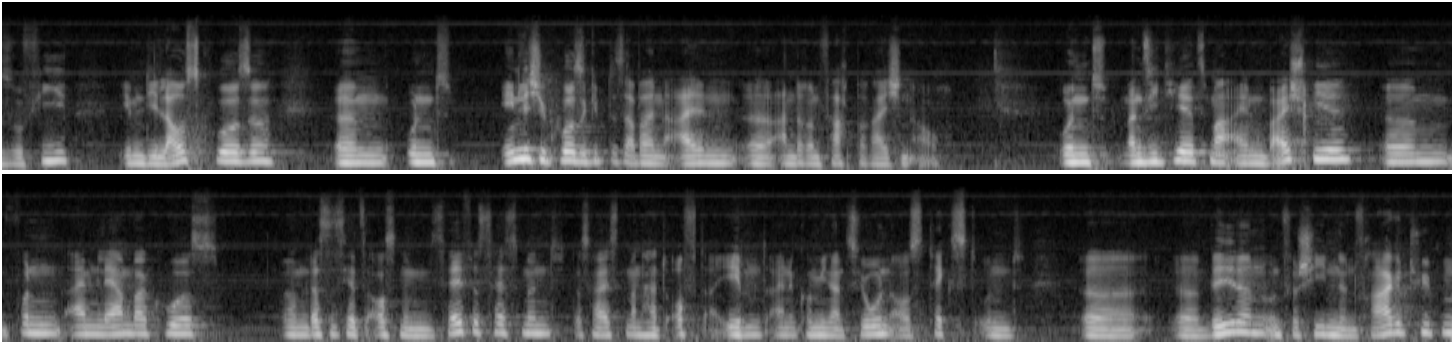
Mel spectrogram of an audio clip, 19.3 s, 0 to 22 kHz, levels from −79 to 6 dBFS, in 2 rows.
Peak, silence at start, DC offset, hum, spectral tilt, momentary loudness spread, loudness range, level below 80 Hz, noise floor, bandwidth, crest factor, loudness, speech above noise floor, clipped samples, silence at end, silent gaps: -2 dBFS; 0 s; under 0.1%; none; -6.5 dB/octave; 11 LU; 6 LU; -52 dBFS; -47 dBFS; 15 kHz; 20 dB; -22 LUFS; 25 dB; under 0.1%; 0 s; none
